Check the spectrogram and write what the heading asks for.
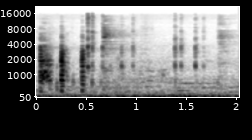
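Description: A quick series of light clicks from the OxyMag ventilator's rotary control knob being turned to change a setting, most of them in the first second and a few more after.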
